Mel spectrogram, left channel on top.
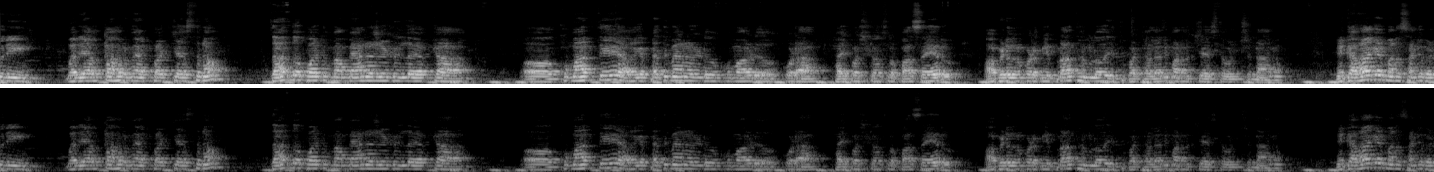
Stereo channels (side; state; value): right; quieter; 11.8 dB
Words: మరి అల్పాహారం ఏర్పాటు చేస్తున్నాం. దాంతోపాటు మా మేనల్లుడుల యొక్క కుమార్తె అలాగే పెద్ద మేనల్లుడు కుమారుడు కూడా హై ఫస్ట్ క్లాస్లో పాస్ అయ్యారు. ఆ బిడ్డలను కూడా మీ ప్రాంతంలో ఎత్తుపట్టాలని మనం చేస్తూ ఉంటున్నాను. ఇంకా అలాగే మన సంఘ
